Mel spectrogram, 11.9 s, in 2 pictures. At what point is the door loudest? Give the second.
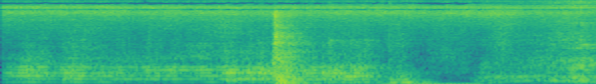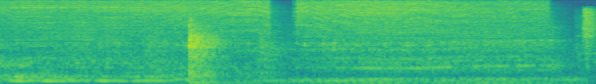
3 s.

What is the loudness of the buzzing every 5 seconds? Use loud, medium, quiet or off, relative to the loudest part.
loud, loud, off.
